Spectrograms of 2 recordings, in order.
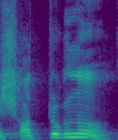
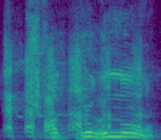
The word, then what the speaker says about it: शत्रुघ्न: मिसाल के तौर पे मेरे बंगाली फ्रेंड अभी तक मुझे कहते हैं कि रे शत्रुघ्नो केमन आशीष। शत्रुघ्नो डॉक्टर नो का भाई बना दिया है।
